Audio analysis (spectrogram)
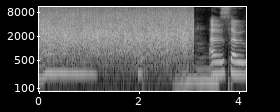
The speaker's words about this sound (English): I think that needs some applause.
